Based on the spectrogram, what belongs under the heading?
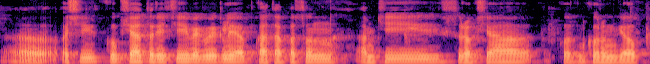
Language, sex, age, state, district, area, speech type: Goan Konkani, male, 45-60, Goa, Canacona, rural, spontaneous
